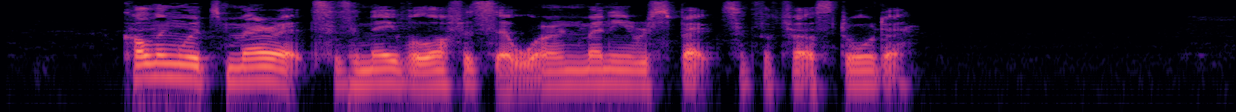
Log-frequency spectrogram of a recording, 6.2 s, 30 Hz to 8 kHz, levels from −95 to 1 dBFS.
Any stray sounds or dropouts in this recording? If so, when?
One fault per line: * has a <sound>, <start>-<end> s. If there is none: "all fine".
all fine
